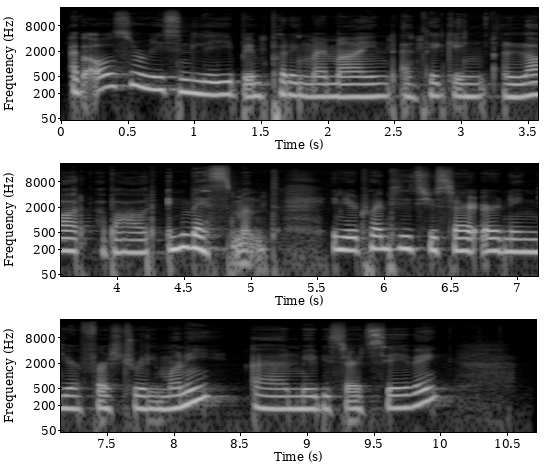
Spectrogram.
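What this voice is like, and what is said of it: Deep congested voice from cold. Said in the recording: “I have a cold, guys. Please excuse my deep voice.”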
